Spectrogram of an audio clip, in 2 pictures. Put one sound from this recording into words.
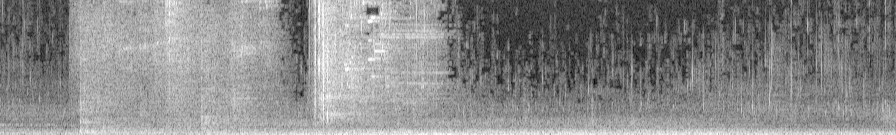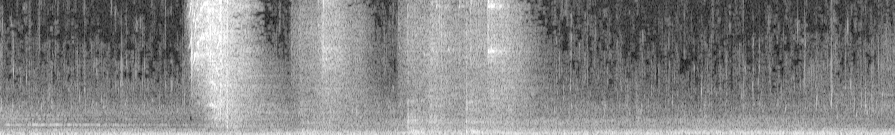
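A low hum drones steadily throughout.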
